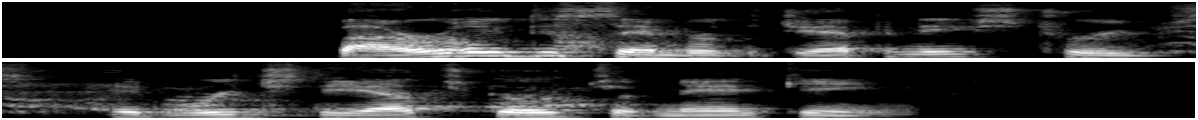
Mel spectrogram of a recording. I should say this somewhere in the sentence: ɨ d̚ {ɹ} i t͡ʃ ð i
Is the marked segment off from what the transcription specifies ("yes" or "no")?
no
